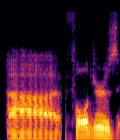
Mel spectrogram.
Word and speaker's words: Folgers: Do you say pronounce it Folgers? – Yes, Folgers. It was a major coffee brand, especially through the 90s.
